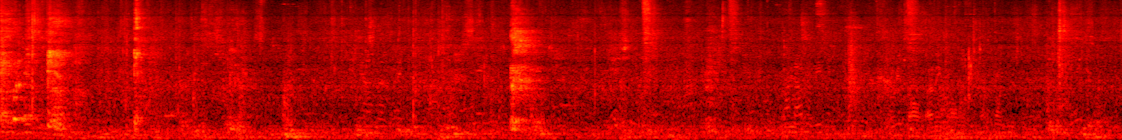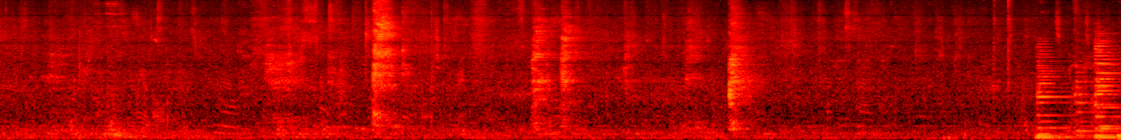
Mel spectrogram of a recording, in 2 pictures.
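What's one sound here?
A group of people murmurs quietly in a large hall.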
